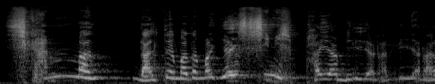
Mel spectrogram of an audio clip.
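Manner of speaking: high, slow, effortful voice; straining man. Acted. Sick man pushing the rock, high and straining. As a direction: push the rock with your voice.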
